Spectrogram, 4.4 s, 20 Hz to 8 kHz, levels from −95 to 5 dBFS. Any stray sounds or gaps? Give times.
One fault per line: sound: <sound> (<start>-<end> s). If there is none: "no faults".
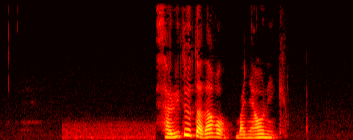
no faults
